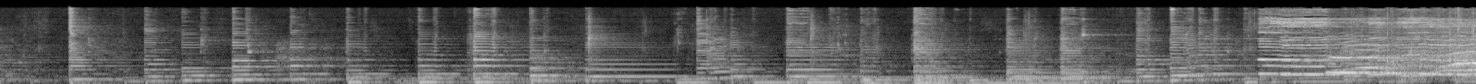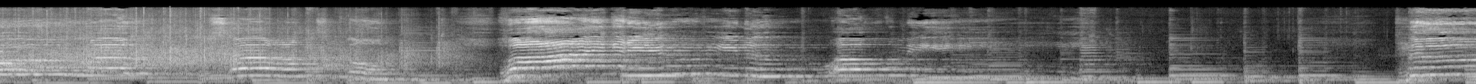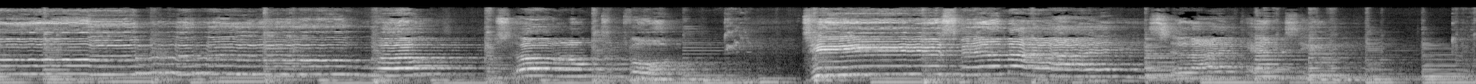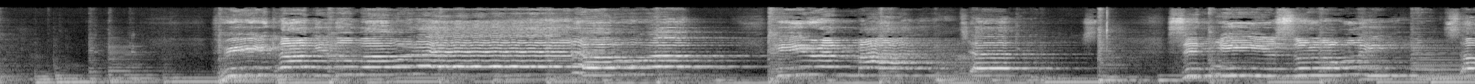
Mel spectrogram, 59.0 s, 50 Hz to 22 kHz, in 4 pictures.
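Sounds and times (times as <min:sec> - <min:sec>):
woman singing into a microphone: 0:12.4 - 0:26.1, 0:28.7 - 0:43.6, 0:46.4 - 0:59.0.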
